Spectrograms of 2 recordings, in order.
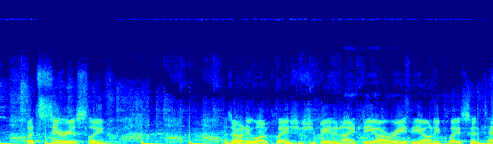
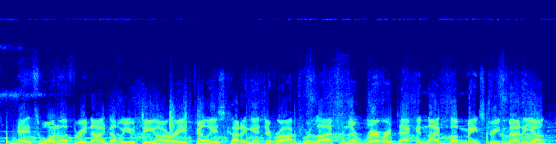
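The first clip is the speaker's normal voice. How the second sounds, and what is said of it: Fast radio DJ delivery. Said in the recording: “I'm talking like a fast disc jockey”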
